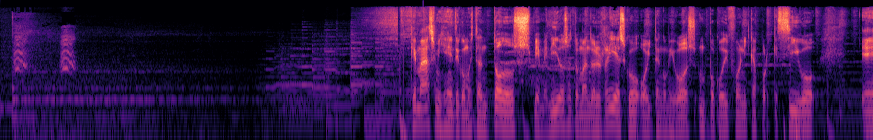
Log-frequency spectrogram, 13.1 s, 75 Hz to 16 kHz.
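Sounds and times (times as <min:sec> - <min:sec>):
sustained musical backdrop: 0:00.0 - 0:13.0
crow cawing: 0:00.2 - 0:01.2
speech: 0:06.2 - 0:13.0.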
